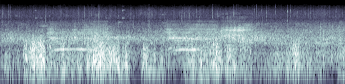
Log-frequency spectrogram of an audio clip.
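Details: Flock of sheep bleating, several faint, quavering calls overlapping at different pitches across a steady rustling background.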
